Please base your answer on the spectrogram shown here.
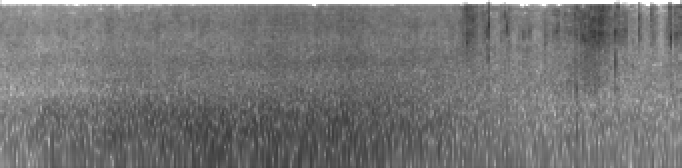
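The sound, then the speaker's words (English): The incoming tide washing onto the shore: a broad, rolling surge that swells to a peak mid-clip and then eases back, with gusty wind noise buffeting throughout. “That sound you can hear behind me is the incoming tide, relentless and unstoppable”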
